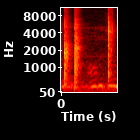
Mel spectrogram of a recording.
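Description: Three sharp hand claps, spaced irregularly and close up, as applause for a family party game; the middle claps sit over a low steady hum.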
